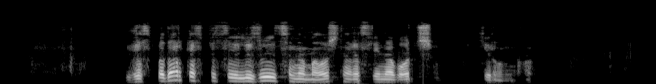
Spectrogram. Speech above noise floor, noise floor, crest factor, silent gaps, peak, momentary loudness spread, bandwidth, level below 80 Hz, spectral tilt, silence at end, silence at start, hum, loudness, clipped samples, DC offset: 36 dB; -56 dBFS; 18 dB; 4.52-4.61 s; -4 dBFS; 15 LU; 7.8 kHz; -66 dBFS; -4.5 dB/octave; 1.25 s; 1.25 s; none; -20 LUFS; under 0.1%; under 0.1%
